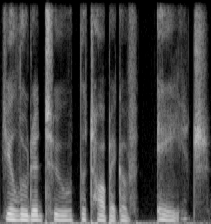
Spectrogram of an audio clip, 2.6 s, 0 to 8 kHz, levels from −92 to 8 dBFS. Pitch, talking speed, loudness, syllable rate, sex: 165 Hz, 160 wpm, -17 LUFS, 5.0 syllables/s, female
